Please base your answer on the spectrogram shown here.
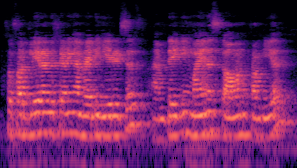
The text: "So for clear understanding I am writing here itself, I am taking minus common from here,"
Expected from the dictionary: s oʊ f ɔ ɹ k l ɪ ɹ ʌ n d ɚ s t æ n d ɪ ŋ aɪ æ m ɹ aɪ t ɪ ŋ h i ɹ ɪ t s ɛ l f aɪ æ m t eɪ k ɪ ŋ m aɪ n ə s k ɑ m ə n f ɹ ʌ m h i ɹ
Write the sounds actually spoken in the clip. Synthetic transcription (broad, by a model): s oʊ f ɔ ɹ k l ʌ ɹ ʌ n d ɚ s t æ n d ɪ ŋ aɪ m ɹ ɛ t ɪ h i ɹ ɪ t s ɛ l f aɪ m t eɪ k ɪ ŋ m aɪ n ə s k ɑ ə n f ɹ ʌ m h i ɹ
